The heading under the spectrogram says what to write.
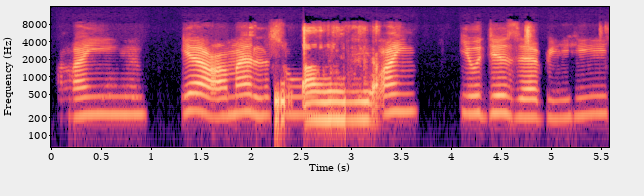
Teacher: Tanwin ketemu ya, dileburkan ke huruf ya-nya Ibu.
